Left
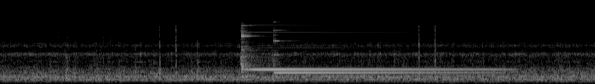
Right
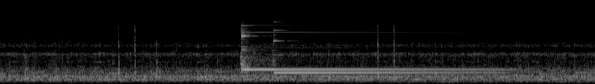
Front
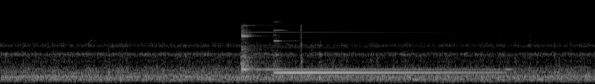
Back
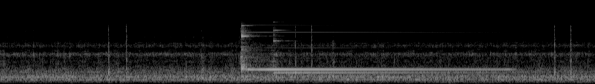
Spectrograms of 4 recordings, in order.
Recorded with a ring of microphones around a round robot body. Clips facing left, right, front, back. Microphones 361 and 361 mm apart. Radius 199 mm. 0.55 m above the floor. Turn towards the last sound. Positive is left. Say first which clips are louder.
# left 1 dB, front 1 dB
turn(degrees=-175)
